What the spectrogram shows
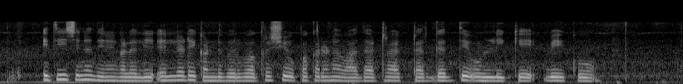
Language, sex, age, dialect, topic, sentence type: Kannada, female, 31-35, Coastal/Dakshin, agriculture, statement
